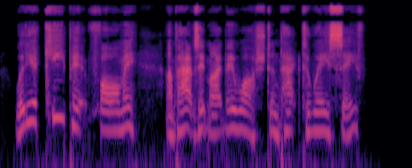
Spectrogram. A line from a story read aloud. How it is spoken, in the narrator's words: Elsie said, and said urgently to Holland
